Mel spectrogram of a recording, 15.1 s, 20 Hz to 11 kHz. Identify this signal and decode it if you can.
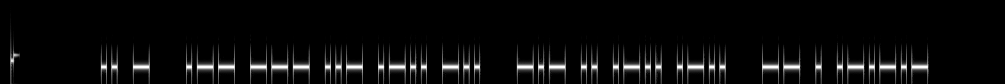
Morse code, heard as a keyed tone, about 15 wpm, 700 Hz. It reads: IT WOULD KILL ME.
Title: Sentences from Top 1400 Words 15wpm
